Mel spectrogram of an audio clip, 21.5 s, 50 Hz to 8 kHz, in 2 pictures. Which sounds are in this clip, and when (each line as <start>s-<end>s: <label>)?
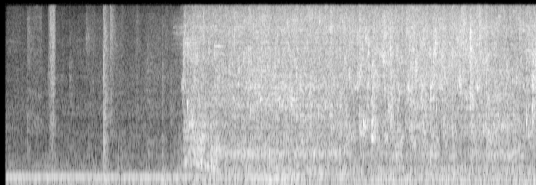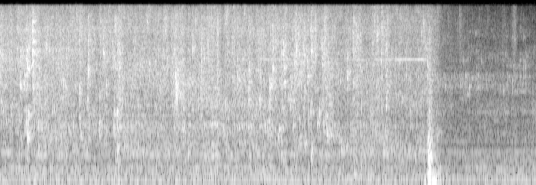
0.6s-3.2s: footsteps
3.6s-19.7s: running water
